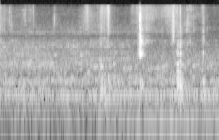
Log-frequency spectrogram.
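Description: Noise-filtered highway traffic in the background, leaving an odd warbling residue, with a few light clicks and knocks in the second half.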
